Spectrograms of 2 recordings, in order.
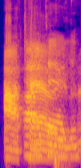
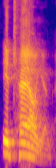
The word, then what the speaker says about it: Italian: My grandmother would pronounce it Italian. And one night I had finally had enough. And I went, Granny, it's Italian.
